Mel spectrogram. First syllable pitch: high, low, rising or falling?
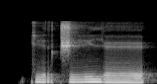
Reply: low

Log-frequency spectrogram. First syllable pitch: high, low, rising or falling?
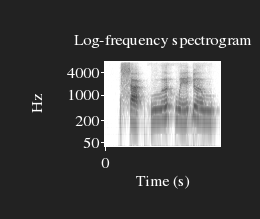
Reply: low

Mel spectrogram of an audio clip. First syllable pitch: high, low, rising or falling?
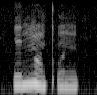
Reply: rising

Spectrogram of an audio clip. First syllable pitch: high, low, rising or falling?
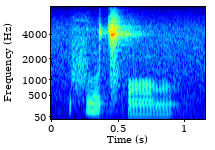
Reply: high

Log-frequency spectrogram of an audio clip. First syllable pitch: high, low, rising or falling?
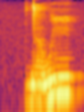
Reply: low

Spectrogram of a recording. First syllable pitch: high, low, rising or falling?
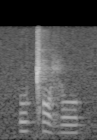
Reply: high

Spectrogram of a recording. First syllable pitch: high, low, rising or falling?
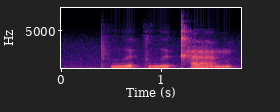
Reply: low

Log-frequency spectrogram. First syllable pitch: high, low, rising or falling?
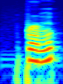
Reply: rising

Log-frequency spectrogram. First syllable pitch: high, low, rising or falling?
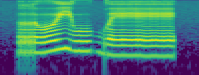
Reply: rising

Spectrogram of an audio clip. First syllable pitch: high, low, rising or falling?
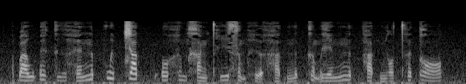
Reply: rising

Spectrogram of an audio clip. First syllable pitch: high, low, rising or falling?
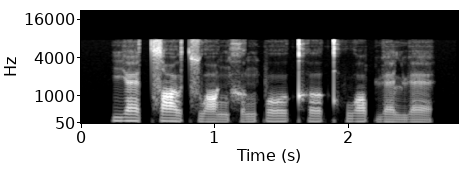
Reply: falling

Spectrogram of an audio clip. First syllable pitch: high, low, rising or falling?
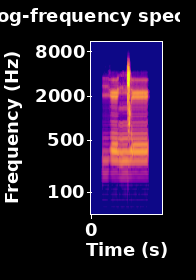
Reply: low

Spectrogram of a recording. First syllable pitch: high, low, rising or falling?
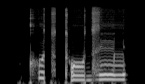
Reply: high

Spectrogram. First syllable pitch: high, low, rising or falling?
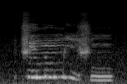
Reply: high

